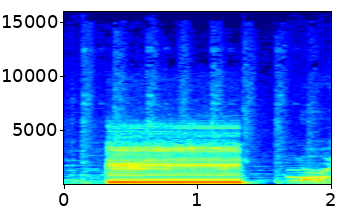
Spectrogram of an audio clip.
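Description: Game-show style wrong-answer buzzer sound effect: one steady, low buzz lasting about a second that cuts off suddenly, signalling a failed attempt.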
